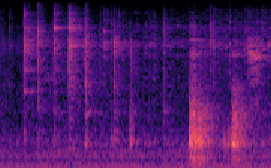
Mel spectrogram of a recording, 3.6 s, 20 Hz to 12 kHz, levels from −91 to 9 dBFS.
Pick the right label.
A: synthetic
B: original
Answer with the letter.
B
